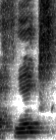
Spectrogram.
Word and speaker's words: folks: folks one and all now folks l is silent remember it's not folks remember and there's exclamation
